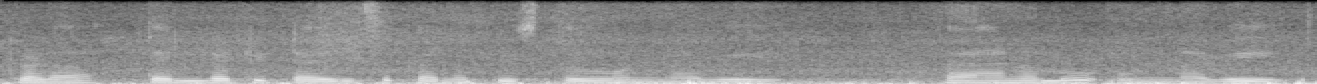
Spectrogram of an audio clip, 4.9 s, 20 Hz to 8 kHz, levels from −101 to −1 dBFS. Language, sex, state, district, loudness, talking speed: Telugu, female, Telangana, Mahabubabad, -17 LUFS, 95 wpm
